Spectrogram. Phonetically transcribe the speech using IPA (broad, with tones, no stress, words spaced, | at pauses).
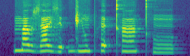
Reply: ma˦˨ʊ̯za˦˨ɪ̯zɪ˦ʔ d͡ʑũ˦pʰɛ˦ʔkʰã˦ kʰũ˨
